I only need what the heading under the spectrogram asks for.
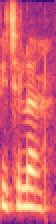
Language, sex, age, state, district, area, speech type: Hindi, female, 18-30, Uttar Pradesh, Mau, rural, read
